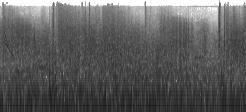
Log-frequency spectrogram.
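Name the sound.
dynamite explosion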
